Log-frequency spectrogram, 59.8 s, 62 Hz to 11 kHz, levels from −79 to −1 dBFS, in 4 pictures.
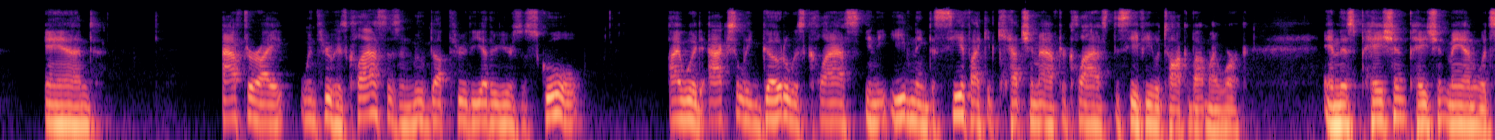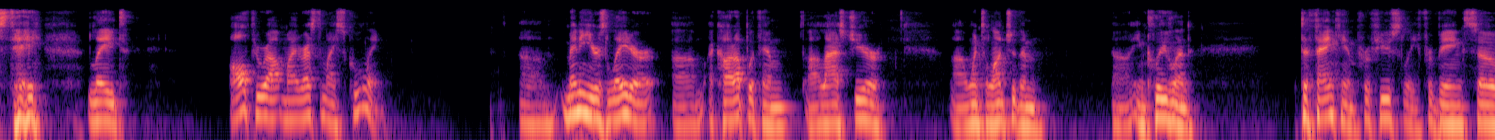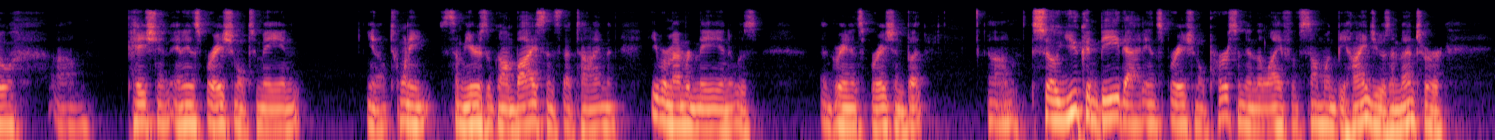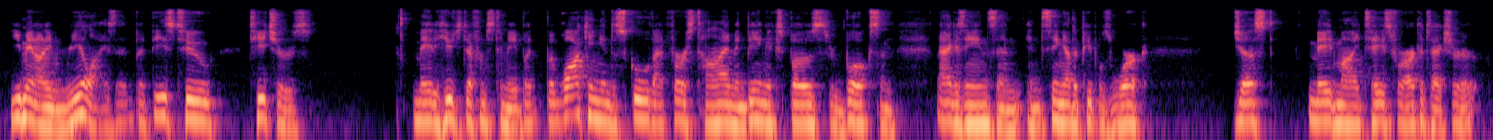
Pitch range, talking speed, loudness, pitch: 105-125 Hz, 180 wpm, -21 LUFS, 115 Hz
